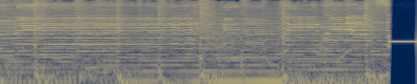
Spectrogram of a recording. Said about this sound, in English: you slide in a beep and they become just moderately filthy.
